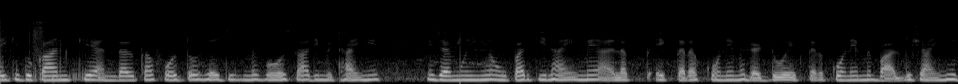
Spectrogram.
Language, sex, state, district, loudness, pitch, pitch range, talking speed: Hindi, female, Bihar, Darbhanga, -28 LUFS, 205 Hz, 195-215 Hz, 190 wpm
